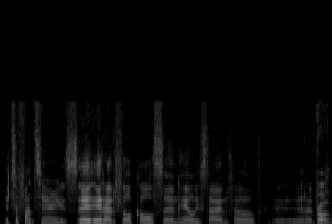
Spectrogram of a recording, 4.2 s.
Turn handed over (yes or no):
yes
